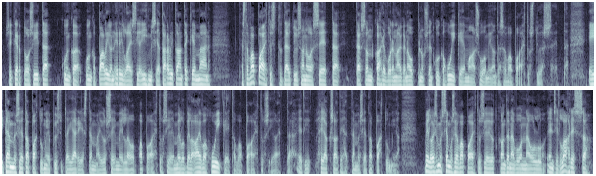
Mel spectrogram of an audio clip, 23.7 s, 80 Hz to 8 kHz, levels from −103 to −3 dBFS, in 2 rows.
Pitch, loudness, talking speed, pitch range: 115 Hz, -19 LUFS, 165 wpm, 105-125 Hz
